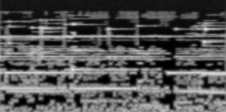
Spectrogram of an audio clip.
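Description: Marching band playing, long held notes that move to a new chord near the end.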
